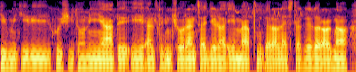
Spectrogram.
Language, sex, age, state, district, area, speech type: Dogri, male, 18-30, Jammu and Kashmir, Udhampur, rural, spontaneous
